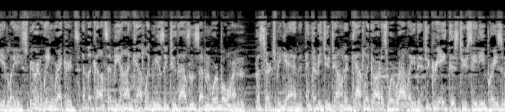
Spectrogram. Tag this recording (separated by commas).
Music, Speech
